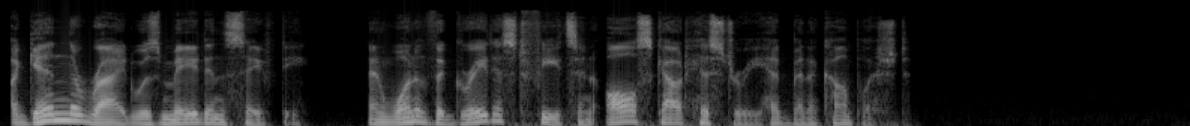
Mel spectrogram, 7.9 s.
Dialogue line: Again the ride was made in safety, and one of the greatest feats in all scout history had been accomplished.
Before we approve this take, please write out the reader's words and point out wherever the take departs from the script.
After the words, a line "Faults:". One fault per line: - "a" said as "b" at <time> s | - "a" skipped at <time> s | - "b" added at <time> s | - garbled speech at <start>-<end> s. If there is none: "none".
Again the ride was made in safety, and one of the greatest feats in all scout history had been accomplished.
Faults:
none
